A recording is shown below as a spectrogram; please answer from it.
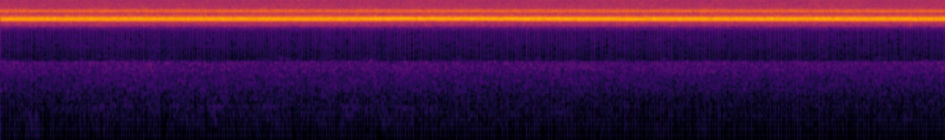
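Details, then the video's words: A tree cricket trills nonstop in a forest setting, a bright, high, evenly pulsed ringing tone that never pauses, layered over soft low-pitched hiss. "Tree Cricket Sound"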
